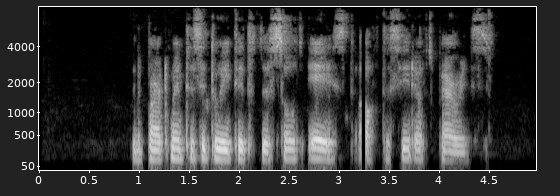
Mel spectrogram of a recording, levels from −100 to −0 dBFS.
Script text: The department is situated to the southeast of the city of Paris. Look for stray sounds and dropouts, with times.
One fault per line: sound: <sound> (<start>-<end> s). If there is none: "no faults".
sound: dropout (3.2-3.3 s)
